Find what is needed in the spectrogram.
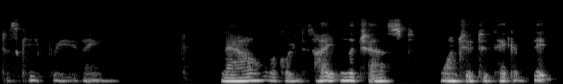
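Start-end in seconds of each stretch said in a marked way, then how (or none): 0.0-1.2 soft unvoiced whisper. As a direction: breathe the words out without voice. Repeats the phrase, whispered.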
